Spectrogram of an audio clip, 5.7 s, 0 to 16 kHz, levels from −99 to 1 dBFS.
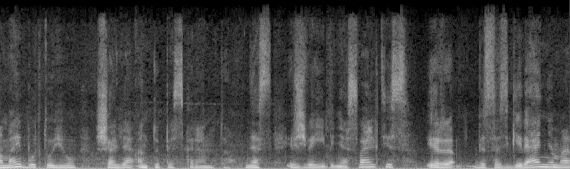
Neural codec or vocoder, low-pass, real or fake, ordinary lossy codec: none; 14.4 kHz; real; Opus, 64 kbps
